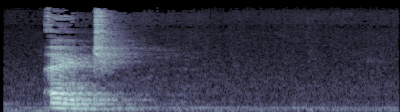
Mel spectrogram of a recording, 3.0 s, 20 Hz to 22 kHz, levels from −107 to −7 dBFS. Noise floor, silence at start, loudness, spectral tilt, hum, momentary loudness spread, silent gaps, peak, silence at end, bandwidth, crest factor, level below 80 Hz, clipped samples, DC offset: -59 dBFS; 0.35 s; -27 LUFS; -3 dB/octave; none; 16 LU; none; -12 dBFS; 1.95 s; 16.5 kHz; 22 dB; -62 dBFS; under 0.1%; under 0.1%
